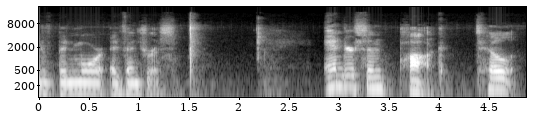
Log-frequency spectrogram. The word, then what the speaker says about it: Paak: Anderson Paak, Till It's Over, or Anderson Paak. I pronounce it as Anderson Paak.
